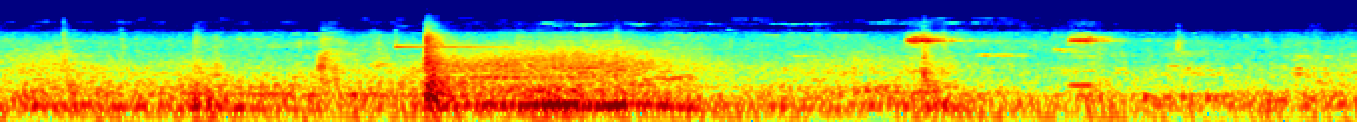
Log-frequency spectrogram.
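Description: A truck engine running with a steady low hum; about three seconds in there is a sharp bang, the loudest sound, after which the engine hum swells and then fades out a second or so later.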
